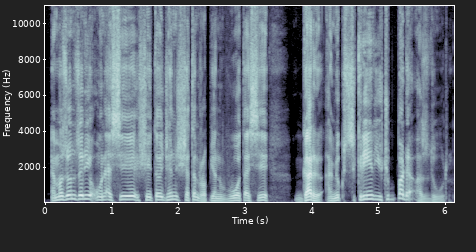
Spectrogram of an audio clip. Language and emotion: Kashmiri, neutral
